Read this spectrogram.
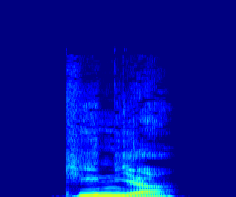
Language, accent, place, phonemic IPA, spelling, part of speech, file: German, Germany, Berlin, /ˈkeːni̯a/, Kenia, proper noun / noun, De-Kenia.ogg
- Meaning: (proper noun) Kenya (a country in East Africa); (noun) ellipsis of Kenia-Koalition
